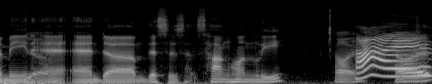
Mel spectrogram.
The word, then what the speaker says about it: Sang Heon Lee: So my name is Sang Heon Lee. Mm-hmm. Or you can say in Korean it's Lee Sang Heon. It's not Sang.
